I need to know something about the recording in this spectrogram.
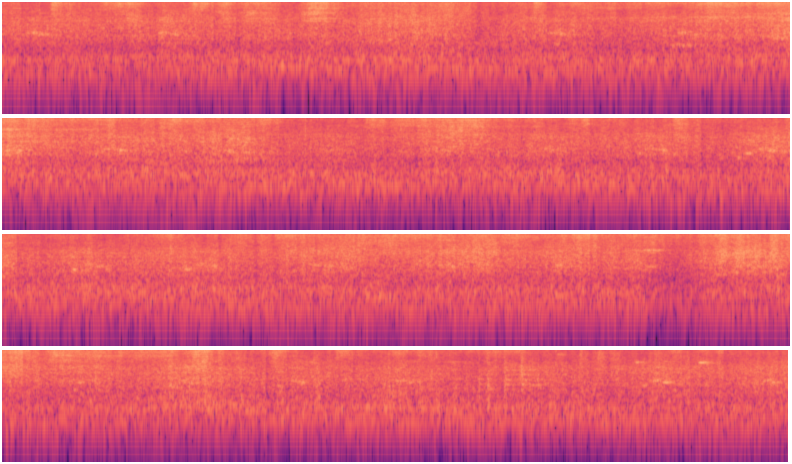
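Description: A long mixed freight train's cars rolling past steadily, a continuous low rumble with the wheels clicking irregularly over the rails. The sound dips briefly about three-quarters of the way through.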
